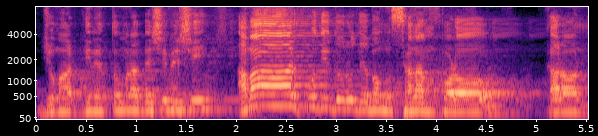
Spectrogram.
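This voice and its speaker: Preacher, man, sung and shouted sermon, fairly high voice, distant echoey PA. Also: lively intonation, moderate pace, faint music behind. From Bangladesh. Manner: swings between shouting and singing verses, prods crowd for responses. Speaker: Islamic preacher. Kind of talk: Bengali waz sermon, chanted and shouted. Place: outdoor religious gathering. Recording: echoey loudspeaker, far from mic.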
